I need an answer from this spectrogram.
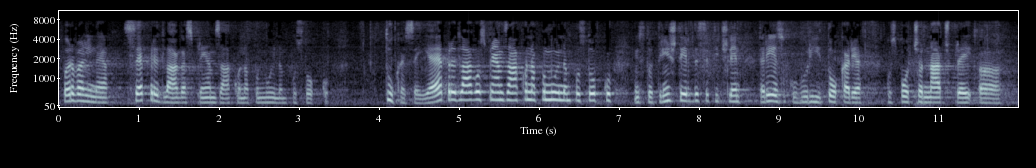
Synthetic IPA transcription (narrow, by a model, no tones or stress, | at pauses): pəɾʋalinɛjasɛpɾɛd̪laːɡaspɾɛjemzaːkɔnapɔnujnɛmpɔst̪oːp̚ku | t̪uːkajsɛjɛpɾɛd̪laːɡawspɾɛjemzaːkɔnapɔnujnɛmpɔst̪oːp̚kuinst̪ot̪ɾiːnʃt̪eɾid̪ɛsɛt̪it͡ʃleːnɾezɡɔʋɔɾit̪oːkaɾjɛ | ɡospoːt̪̚t͡ʃəɾnaːt͡ʃpɾɛjə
